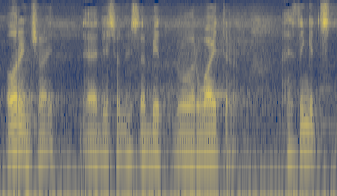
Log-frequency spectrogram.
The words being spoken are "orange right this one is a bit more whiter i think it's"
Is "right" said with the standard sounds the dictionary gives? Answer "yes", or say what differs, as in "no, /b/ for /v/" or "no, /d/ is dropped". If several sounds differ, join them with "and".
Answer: yes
